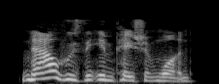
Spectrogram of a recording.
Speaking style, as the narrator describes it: he laughed

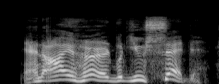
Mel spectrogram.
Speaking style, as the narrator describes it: Charles shouted back

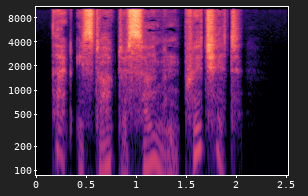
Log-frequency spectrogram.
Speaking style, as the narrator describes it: The woman answered in a whisper of awed respect

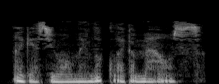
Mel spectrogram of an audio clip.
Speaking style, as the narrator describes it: he whispered in my ear

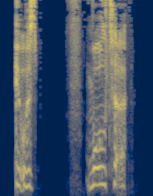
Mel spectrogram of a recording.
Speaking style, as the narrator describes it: she says through juddering sobs

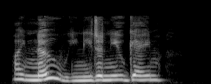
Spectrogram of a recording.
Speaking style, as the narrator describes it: Sophie muttered

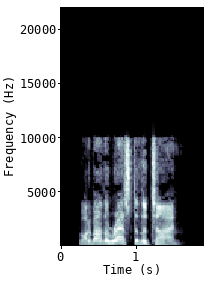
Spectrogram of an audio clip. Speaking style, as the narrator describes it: He hollered after her

